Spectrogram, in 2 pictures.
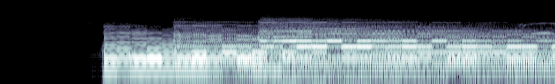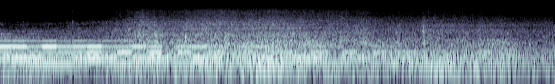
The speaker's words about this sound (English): That's the sound of the Pacific Ocean.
